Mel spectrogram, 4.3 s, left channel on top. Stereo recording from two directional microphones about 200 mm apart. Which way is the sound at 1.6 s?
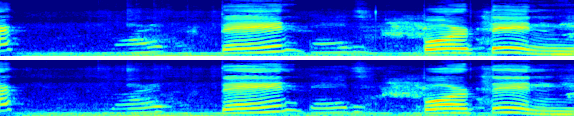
5° right (ahead or behind).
